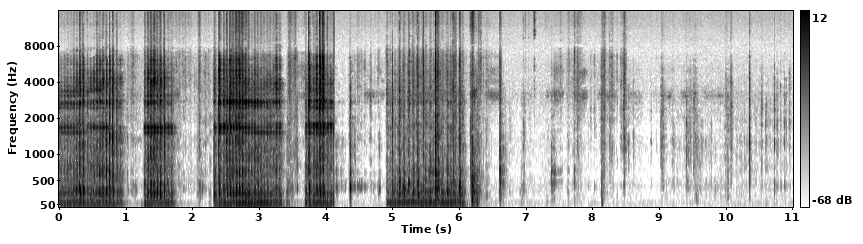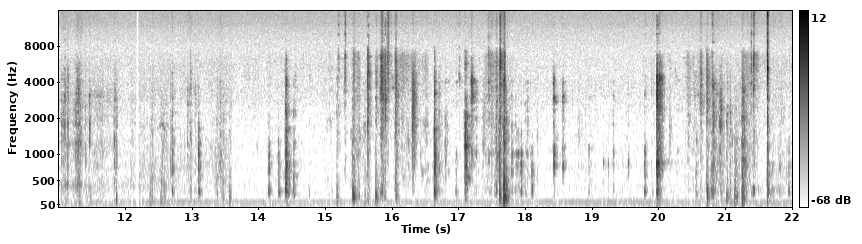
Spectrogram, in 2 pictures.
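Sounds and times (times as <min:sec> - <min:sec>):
hammer tapping gasket paper: 0:04.9 - 0:06.3.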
